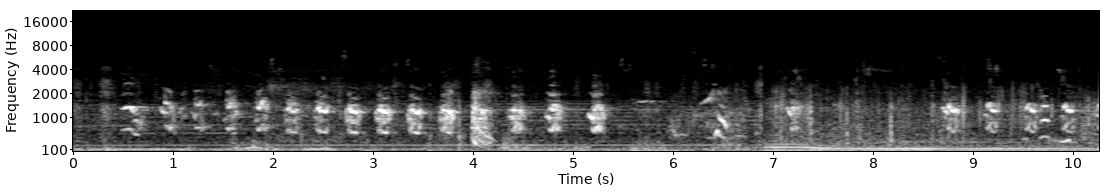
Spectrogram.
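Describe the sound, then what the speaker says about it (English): Big turkeys gobble at a state park in a rapid run of rhythmic, warbling calls that repeats in a second burst, with quieter background voices and low rumble beneath. "Big old turkeys."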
